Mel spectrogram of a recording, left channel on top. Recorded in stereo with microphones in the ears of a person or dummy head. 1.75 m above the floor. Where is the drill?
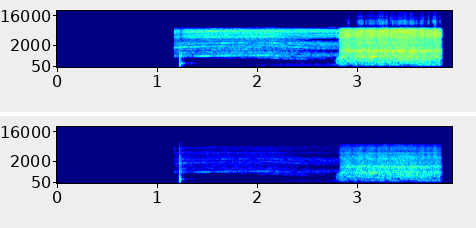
65° left (ahead or behind).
